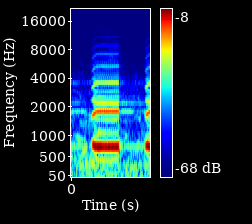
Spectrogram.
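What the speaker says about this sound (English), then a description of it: "This alarm's worrying." A video game alarm sounds as quiet, pulsing electronic beeps that repeat in a steady on-off rhythm against a low background hum.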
